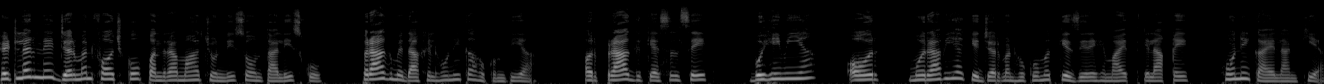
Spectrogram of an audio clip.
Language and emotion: Urdu, neutral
